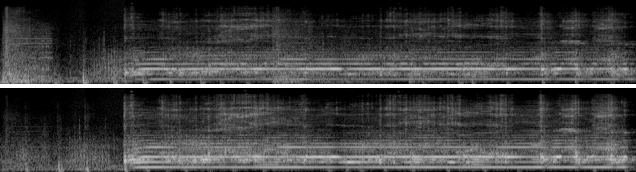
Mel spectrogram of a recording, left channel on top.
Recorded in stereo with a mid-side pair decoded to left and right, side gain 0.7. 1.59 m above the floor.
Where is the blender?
45° right, 2.5 m.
